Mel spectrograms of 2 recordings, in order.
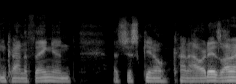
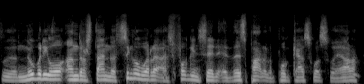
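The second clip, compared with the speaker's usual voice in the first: put-on Scottish accent; 5 semitones higher, 5 dB louder than usual. Asked by his co-host, playful loud Scottish accent. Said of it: "Can you talk in a Scottish accent?".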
